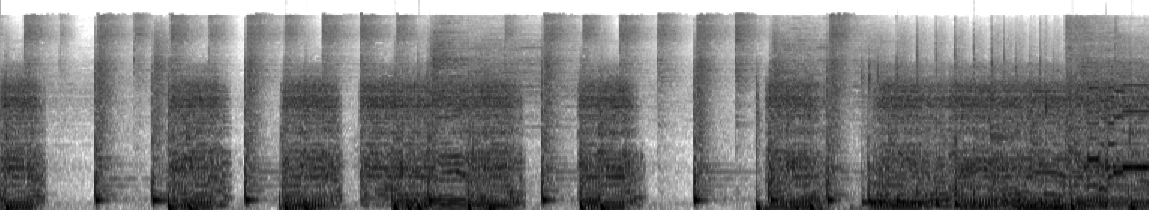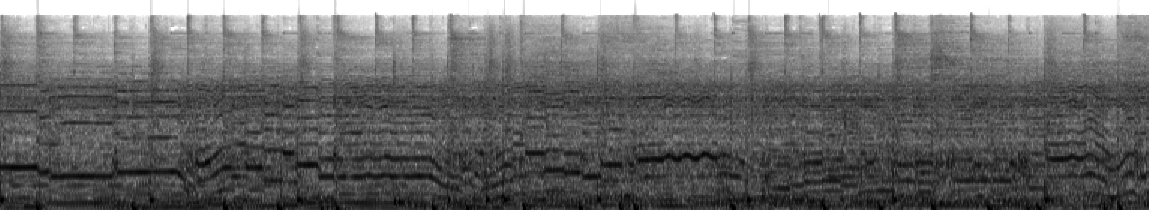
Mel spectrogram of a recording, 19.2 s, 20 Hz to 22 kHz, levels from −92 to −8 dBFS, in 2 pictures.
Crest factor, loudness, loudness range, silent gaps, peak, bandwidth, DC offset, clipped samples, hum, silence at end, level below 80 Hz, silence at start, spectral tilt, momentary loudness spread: 12 dB; -11 LUFS; 4 LU; none; 0 dBFS; 17 kHz; under 0.1%; under 0.1%; none; 0 s; -22 dBFS; 0 s; -4.5 dB/octave; 7 LU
